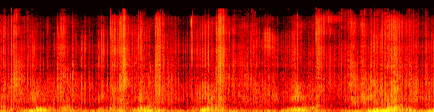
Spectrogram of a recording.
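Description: Long acrylic nails scratch and tap across a white pyramid-textured vinyl makeup bag. The result is a dense, continuous stream of crackly scratching and soft tapping with a heavy low-end thump. Bright, brief flicks ride on top and swell into louder bursts every second or so.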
